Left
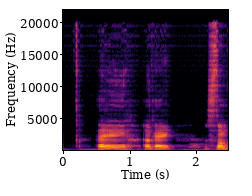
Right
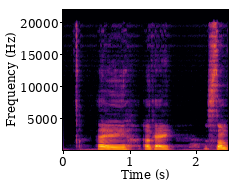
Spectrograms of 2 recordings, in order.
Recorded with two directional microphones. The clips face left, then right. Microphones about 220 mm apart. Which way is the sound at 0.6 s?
60° right (ahead or behind).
